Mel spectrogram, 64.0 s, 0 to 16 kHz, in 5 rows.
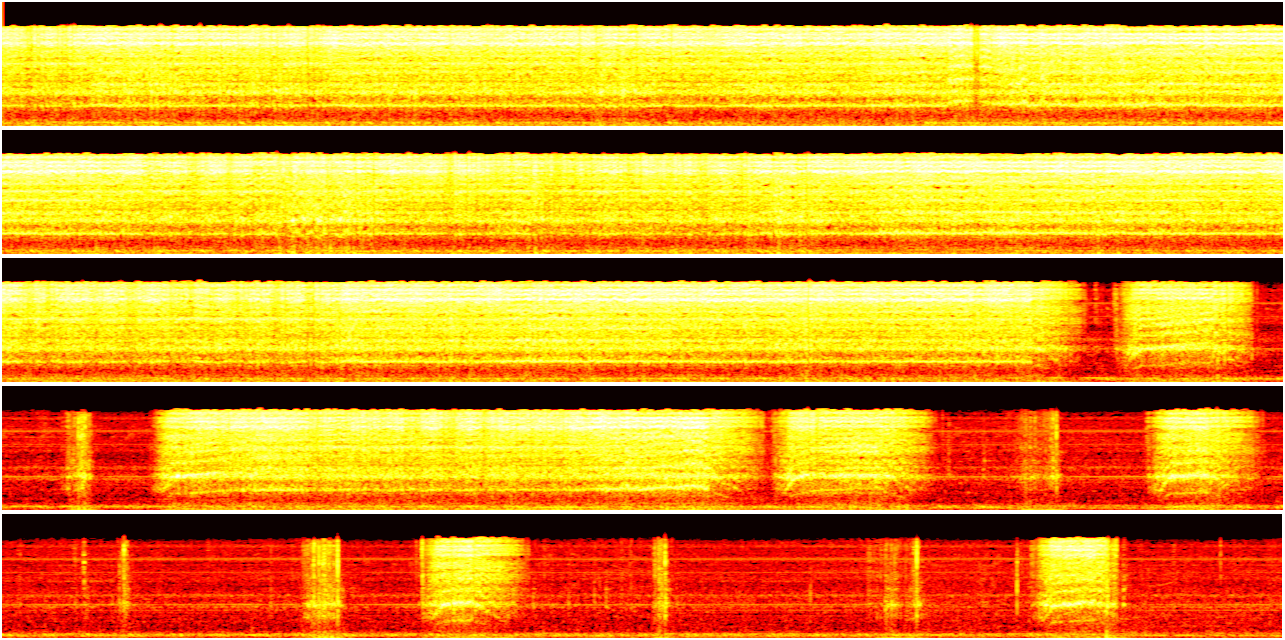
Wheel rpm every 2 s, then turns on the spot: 160, 160, 160, 160, 170, 160, 160, 160, 170, 160, 160, 160, 160, 160, 160, 160, 160, 150, 70, 20, 140, 160, 120, 70, 20, 30, 0, 20, 10, 0, 30, 20.
56-58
